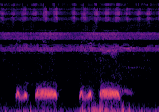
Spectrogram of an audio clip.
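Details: Spotted dove cooing twice during trapping with a fighting decoy: a short wavering note, then a longer steady mellow coo, over a low rumbling noise.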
